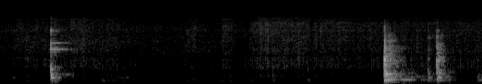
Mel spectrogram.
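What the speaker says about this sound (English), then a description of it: "So we're just gonna dry saute these. Give them a good stir." Chanterelle mushrooms dry-sauté in a pan, a faint steady sizzle broken by two louder scrapes and clinks of stirring.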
